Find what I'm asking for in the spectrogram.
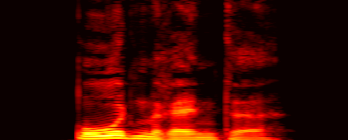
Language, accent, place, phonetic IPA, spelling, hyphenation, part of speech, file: German, Germany, Berlin, [ˈboːdn̩ˌʁɛntə], Bodenrente, Bo‧den‧ren‧te, noun, De-Bodenrente.ogg
- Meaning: ground rent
